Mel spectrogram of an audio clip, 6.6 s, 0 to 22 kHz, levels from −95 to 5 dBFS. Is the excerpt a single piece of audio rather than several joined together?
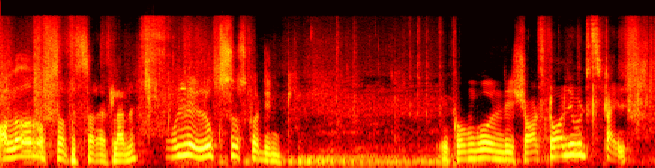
no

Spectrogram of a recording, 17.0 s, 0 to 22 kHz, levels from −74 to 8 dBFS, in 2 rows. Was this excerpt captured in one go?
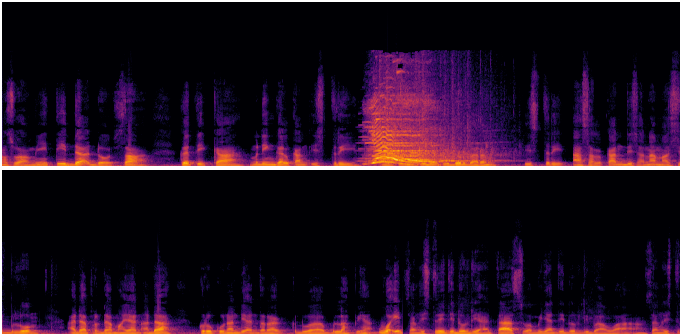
no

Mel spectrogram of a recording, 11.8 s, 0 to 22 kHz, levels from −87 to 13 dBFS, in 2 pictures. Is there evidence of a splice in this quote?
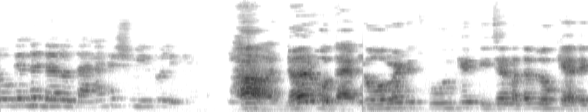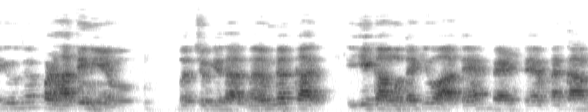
yes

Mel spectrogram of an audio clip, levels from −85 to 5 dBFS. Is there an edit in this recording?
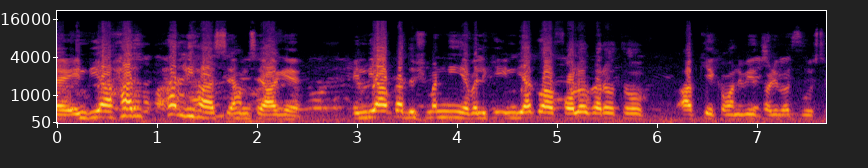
no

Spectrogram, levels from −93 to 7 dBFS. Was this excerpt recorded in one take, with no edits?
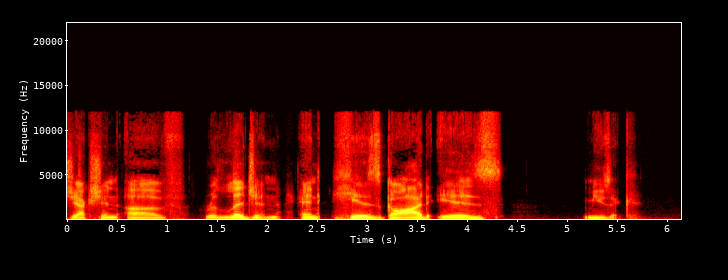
no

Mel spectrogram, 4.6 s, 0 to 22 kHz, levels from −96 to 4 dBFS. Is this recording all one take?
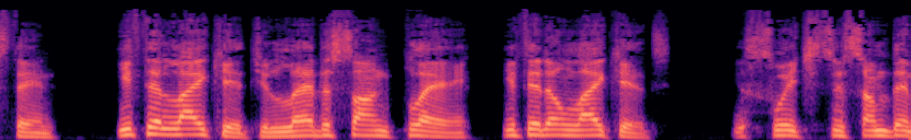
yes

